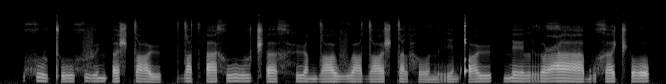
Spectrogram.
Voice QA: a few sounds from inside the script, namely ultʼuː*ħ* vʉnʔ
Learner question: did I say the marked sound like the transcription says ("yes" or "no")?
no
